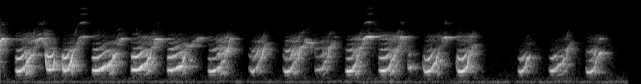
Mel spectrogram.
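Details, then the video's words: A group of guinea pigs gives loud, close, rising wheek squeaks in quick succession, about three every second, with one short break before a final few calls. "Guinea Pigs Squeaking"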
